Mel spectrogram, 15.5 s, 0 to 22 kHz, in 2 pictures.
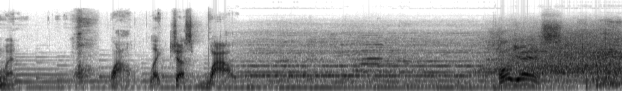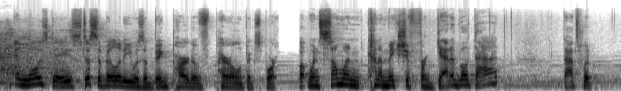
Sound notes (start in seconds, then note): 2.8 crowd cheering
